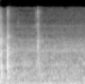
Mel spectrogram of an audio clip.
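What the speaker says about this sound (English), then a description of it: "I'm going to hold down the Control and the Enter key on the keyboard" Two quick clicks of keys pressed on a computer keyboard, a Control and Enter combination, close by and crisp against a quiet room.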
